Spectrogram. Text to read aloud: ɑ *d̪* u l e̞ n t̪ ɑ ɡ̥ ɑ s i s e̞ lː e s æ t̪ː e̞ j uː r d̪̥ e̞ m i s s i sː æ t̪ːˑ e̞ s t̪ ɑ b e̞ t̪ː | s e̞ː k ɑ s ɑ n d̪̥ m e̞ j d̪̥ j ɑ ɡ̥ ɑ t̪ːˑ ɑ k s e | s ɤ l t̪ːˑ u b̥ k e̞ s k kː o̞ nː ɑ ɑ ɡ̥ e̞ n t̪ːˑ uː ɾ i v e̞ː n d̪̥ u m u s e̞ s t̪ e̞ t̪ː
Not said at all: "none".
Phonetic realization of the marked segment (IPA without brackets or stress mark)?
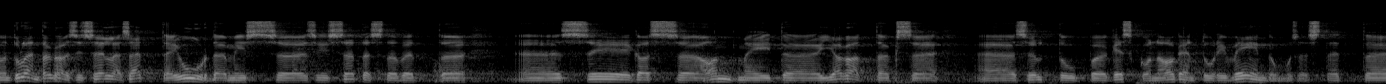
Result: t̪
